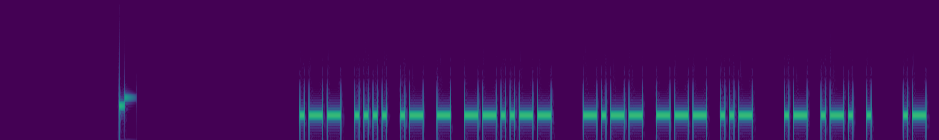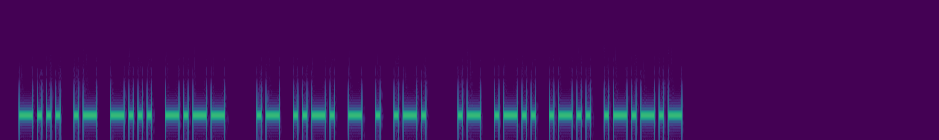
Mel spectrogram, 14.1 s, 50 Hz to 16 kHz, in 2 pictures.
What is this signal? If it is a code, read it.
Morse code, heard as a keyed tone, about 34 wpm, 700 Hz. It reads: WHAT, YOU ARE A BABY AFTER ALL.
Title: Sentences from Top 1300 Words 35wpm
